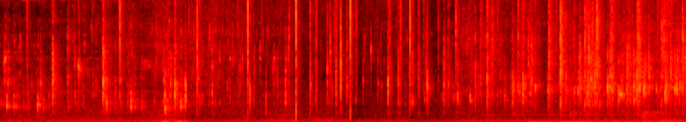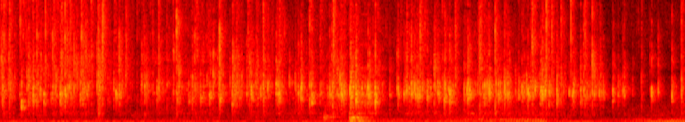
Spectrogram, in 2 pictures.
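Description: Mustard seeds spluttering and popping in hot oil in an iron kadai. Scattered sharp pops at first, building from about six seconds in into a dense, steady crackling sizzle as the seeds burst.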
